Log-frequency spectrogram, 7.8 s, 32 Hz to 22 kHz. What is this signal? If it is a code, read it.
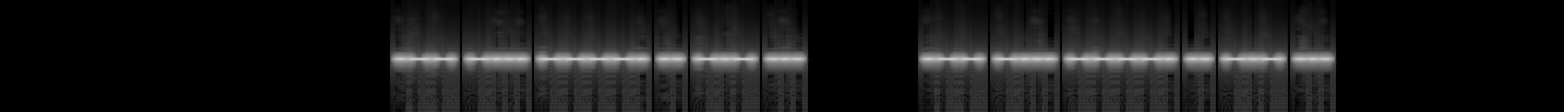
Morse code, heard as a keyed tone, about 40 wpm, 700 Hz. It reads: WB9IKS WB9IKS
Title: USA Call Signs - 6 Characters - Repeated 2x - 40wpm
